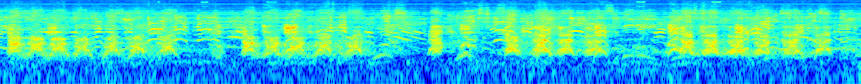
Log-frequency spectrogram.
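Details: Pit bull barking during a tug-of-war game, a busy run of short, harsh barks and yips repeated in quick bursts with little pause, loud and energetic throughout.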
